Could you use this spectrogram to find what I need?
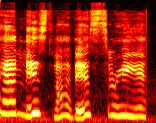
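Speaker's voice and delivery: high, slow, whiny wail of missing a friend; high whiny longing. Retold or imitated. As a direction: whimper I miss my best friend like a pouting child. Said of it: "I be like".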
